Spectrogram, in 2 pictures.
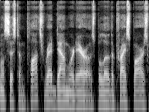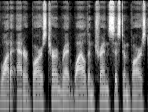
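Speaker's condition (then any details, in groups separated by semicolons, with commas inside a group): No condition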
